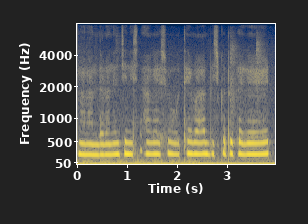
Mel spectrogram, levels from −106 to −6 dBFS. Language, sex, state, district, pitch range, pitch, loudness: Chakma, female, Tripura, Unakoti, 235-245 Hz, 240 Hz, -14 LUFS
